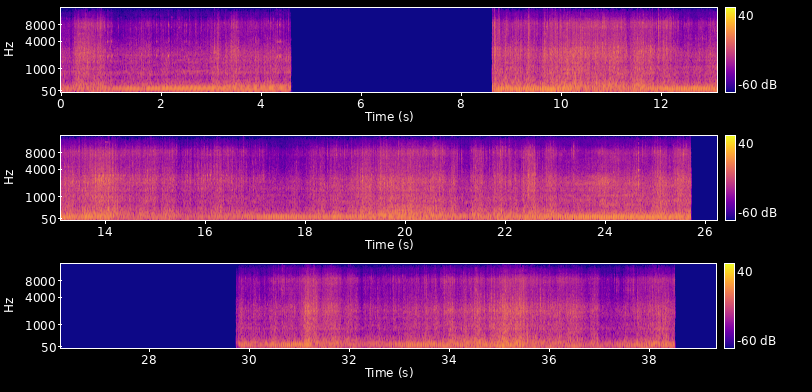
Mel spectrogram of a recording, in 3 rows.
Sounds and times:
Motor vehicle (road): 0:00.0 - 0:04.6, 0:08.6 - 0:25.8, 0:29.8 - 0:38.6.

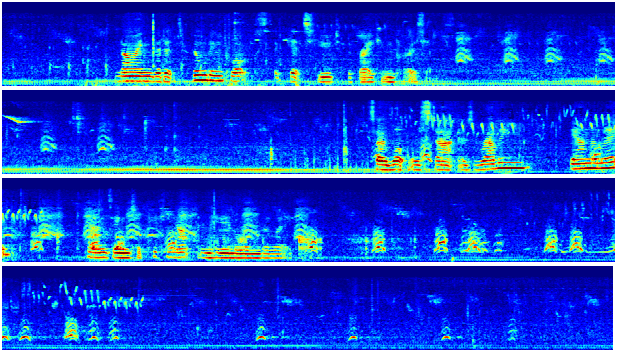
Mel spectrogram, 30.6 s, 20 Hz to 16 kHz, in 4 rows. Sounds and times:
Outside, rural or natural: 0:00.0 - 0:30.6
Speech: 0:01.4 - 0:05.6, 0:12.3 - 0:15.5, 0:16.4 - 0:19.0
Animal: 0:15.0 - 0:24.7.

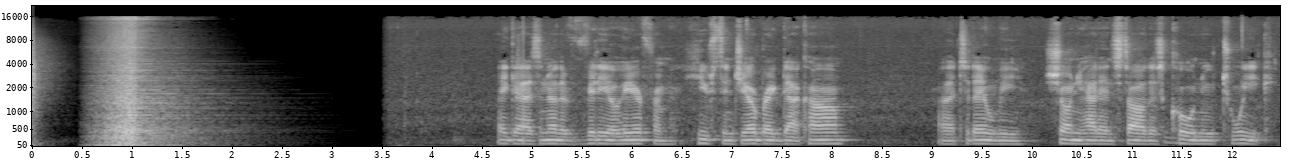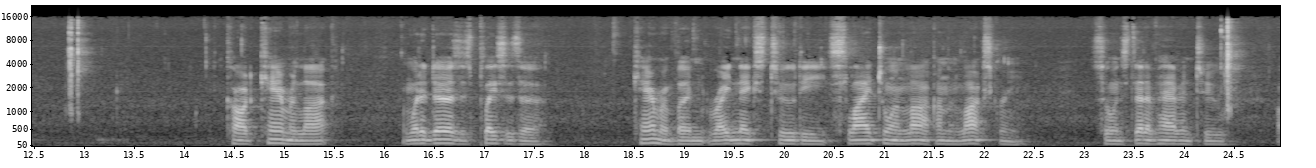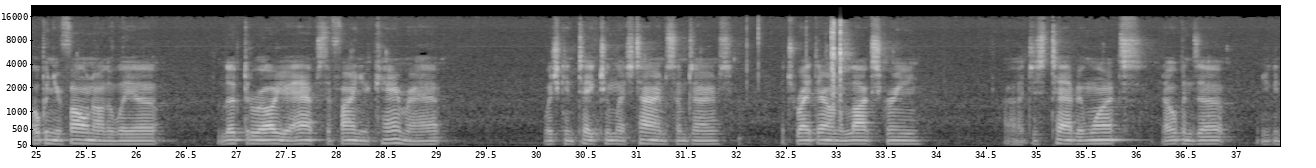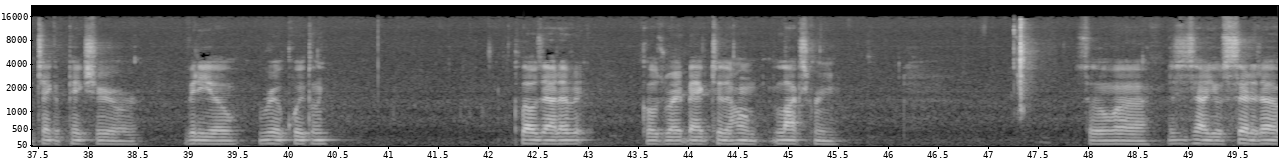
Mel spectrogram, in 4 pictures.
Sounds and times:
Speech: 0:04.6 - 0:08.3, 0:09.0 - 0:12.5, 0:14.4 - 0:15.6, 0:16.2 - 0:17.7, 0:18.5 - 0:22.5, 0:23.1 - 0:29.2, 0:30.1 - 0:34.0, 0:34.7 - 0:40.5, 0:42.2 - 0:45.6, 0:47.9 - 0:49.9.

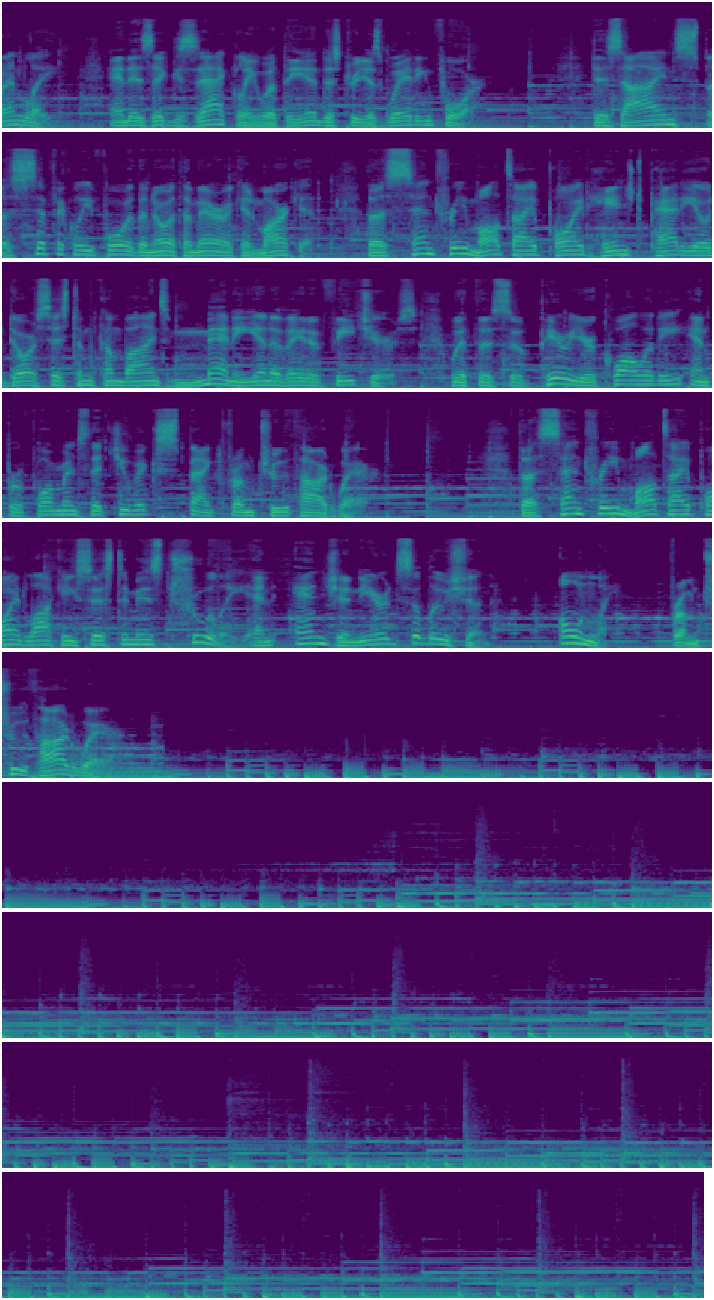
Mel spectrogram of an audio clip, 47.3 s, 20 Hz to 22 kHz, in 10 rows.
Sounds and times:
Speech: 0:00.0 - 0:03.2, 0:04.0 - 0:16.7, 0:17.6 - 0:24.5
Music: 0:00.0 - 0:47.2.

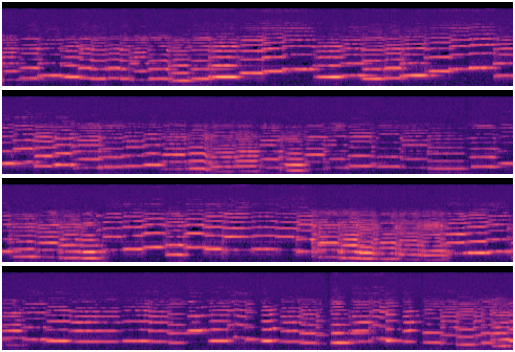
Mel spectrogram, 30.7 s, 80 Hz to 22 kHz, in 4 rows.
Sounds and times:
Violin, fiddle: 0:00.0 - 0:30.6.

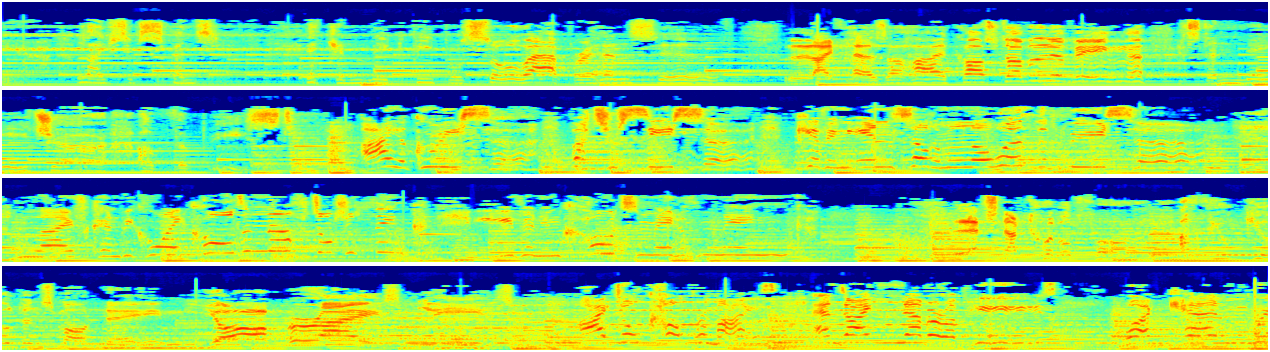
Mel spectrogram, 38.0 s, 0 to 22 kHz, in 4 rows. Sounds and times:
Music: 0:00.0 - 0:37.9.

